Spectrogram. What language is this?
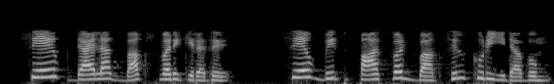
Tamil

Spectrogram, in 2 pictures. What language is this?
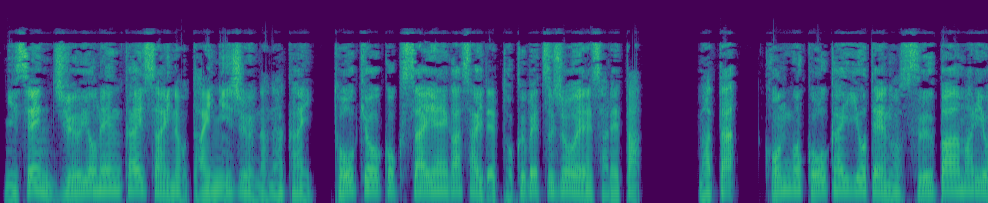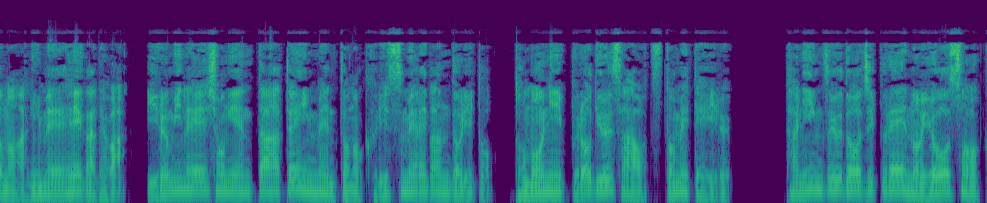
Japanese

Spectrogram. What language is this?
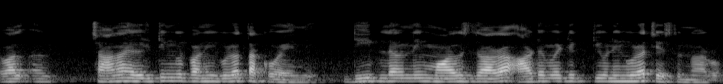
Telugu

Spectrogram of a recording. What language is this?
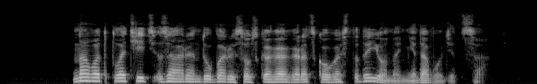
Belarusian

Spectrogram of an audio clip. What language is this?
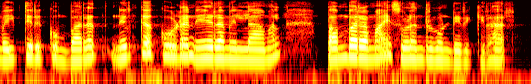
Tamil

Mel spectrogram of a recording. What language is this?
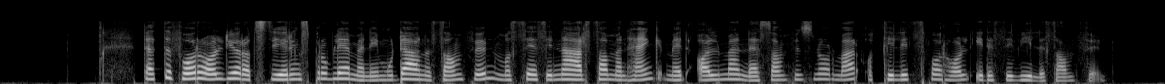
Norwegian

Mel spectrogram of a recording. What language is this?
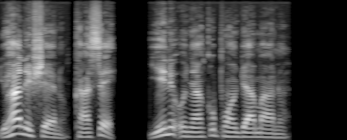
Akan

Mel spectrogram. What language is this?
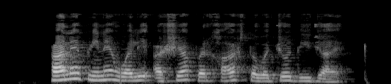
Urdu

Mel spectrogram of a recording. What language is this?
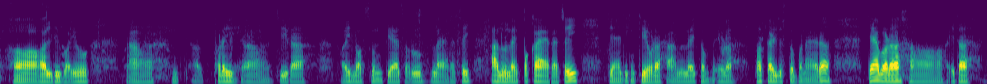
Nepali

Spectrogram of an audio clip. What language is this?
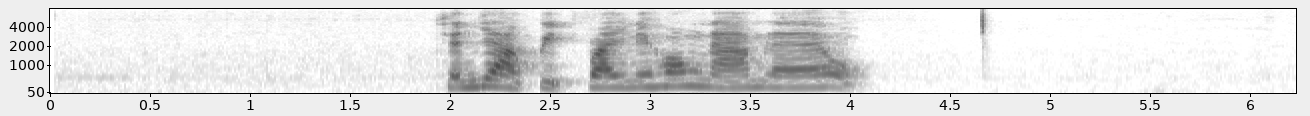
Thai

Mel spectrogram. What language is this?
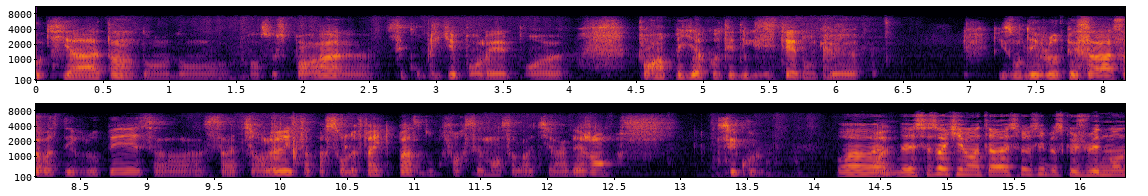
French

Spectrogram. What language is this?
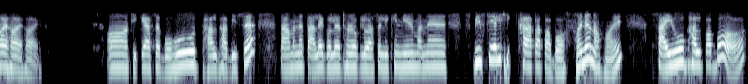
Assamese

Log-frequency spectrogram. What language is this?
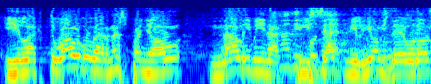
Catalan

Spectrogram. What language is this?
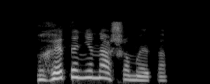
Belarusian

